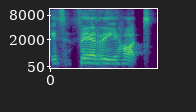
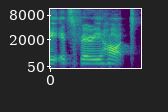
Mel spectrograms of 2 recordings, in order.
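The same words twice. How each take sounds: First: The R in very is rolled. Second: The R in very is not rolled. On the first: This is how Afrikaans-first speakers say it. "with the way they roll their R's" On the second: This is how an English-first speaker says it. "I say very, ... I don't do that"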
